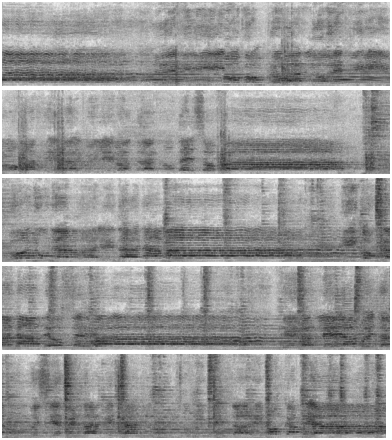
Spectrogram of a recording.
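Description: A women's carnival murga chorus singing together in unison, a steady loud song. A percussion beat of drum strokes joins about ten seconds in.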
